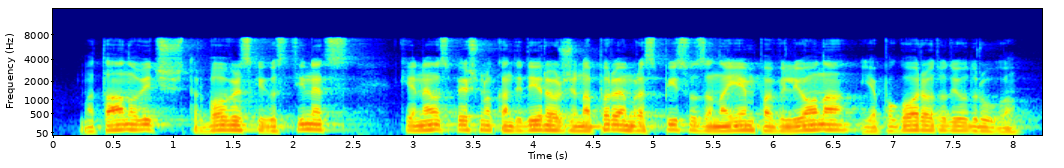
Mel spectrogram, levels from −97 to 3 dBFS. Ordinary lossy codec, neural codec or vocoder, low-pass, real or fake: MP3, 96 kbps; none; 7.2 kHz; real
